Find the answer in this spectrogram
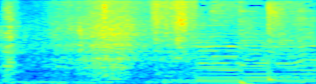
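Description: A rushing hiss of limestone sliding out of a tipped wheelbarrow into a hole. About one and a half seconds in, background guitar music comes in and takes over.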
